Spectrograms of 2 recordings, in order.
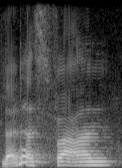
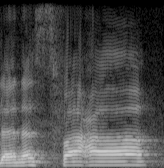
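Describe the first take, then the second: First: The word ends with an n sound. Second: The word ends with a long a sound. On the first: The speaker calls it wrong. "ولا نقول لنسفعا" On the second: The speaker calls it right. "فإذا وقفنا عليها ... نقول لنسفعا"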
